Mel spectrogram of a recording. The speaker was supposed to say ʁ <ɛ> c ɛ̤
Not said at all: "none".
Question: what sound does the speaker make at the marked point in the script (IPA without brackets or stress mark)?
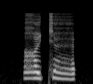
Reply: e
